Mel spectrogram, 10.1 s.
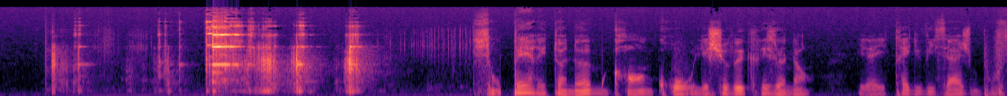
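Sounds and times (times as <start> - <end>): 
dishes and cutlery clinking at a breakfast table: 0.5 - 4.0
speech: 5.2 - 10.0.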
